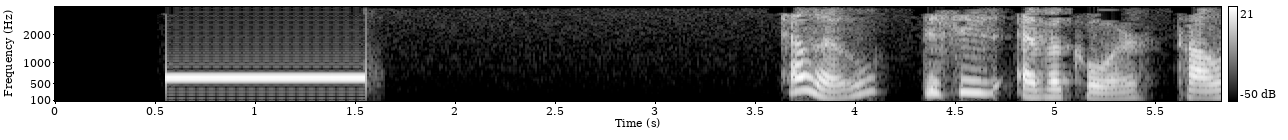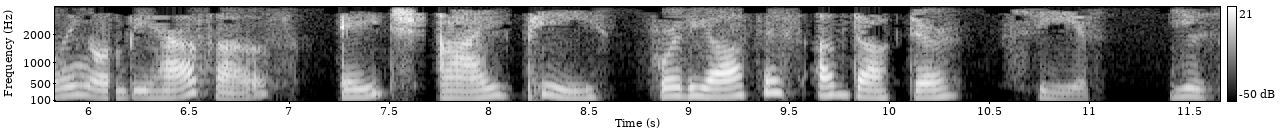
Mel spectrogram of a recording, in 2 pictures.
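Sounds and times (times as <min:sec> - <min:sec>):
voicemail recording tone electronic beep: 0:00.6 - 0:01.6
speech: 0:03.7 - 0:11.6.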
